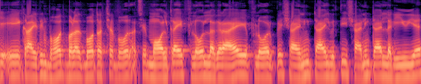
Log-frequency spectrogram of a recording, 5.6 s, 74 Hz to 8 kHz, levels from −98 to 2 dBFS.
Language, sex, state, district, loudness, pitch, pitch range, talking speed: Hindi, male, Chandigarh, Chandigarh, -17 LUFS, 115 Hz, 110-120 Hz, 265 wpm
